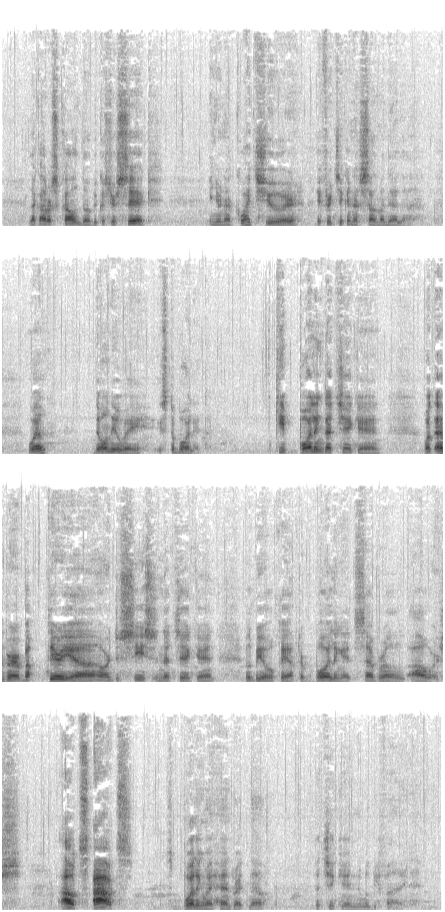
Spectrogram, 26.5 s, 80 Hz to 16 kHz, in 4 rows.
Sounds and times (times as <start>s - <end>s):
Boiling: 0.0s - 26.4s
Speech: 0.4s - 2.4s, 3.1s - 6.2s, 7.0s - 7.4s, 8.0s - 9.8s, 10.7s - 23.8s, 24.5s - 26.2s.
